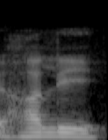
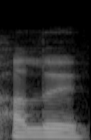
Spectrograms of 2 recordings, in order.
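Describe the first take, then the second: First: حلی with a thin ee at the end, ha-lee. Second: حل with a short uh at the end, ha-lı; dotless-i ending. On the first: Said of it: "پتلی آواز کر دیں گے اینڈ پہ آئی کی طرح". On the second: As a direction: keep the end of حل dull, not ee. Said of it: "ہم اس کی جو ہے وہ پتلی آواز". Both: Shown as a demonstration.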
